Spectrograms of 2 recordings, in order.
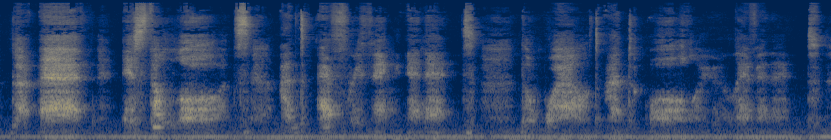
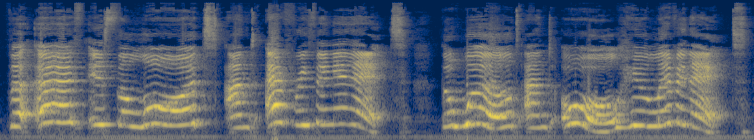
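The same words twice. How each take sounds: First: It is whispered very quietly. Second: It is shouted loudly.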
